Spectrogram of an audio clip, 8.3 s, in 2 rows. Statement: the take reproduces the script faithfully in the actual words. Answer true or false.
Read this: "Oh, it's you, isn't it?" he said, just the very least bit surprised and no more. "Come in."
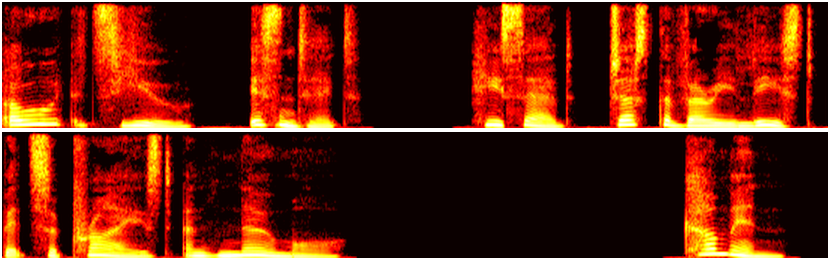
true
